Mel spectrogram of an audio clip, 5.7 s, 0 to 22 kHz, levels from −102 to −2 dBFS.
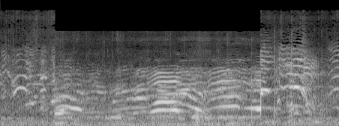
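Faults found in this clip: Stereo read as mono, 0.90–4.34 s: sound drops to half speed, an octave low. Channel-count handling in the decode/playback path reads interleaved L/R samples as one channel. Unlike a sample-rate mismatch, a faint mirrored image appears in the upper spectrum.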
